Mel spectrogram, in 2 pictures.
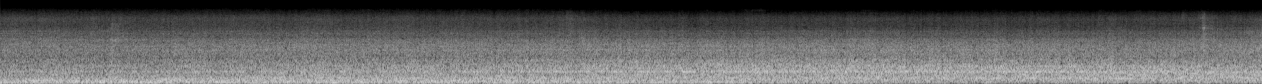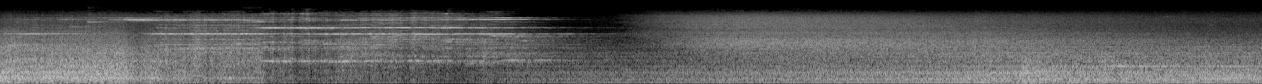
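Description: Passenger train heard from inside the carriage, its wheels rumbling on the track through an underground station, then thin high-pitched squeals as it brakes, ending in a stop about eighteen seconds in. After the stop, a steady hiss with a low hum carries on.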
